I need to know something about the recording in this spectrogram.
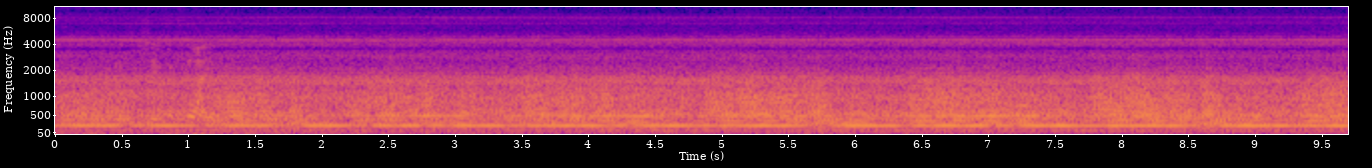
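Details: Vaillant 837 home boiler forced to high fire; steady humming drone with a wavering low tone and faint rattly buzz as a blocked coil in the main heat exchanger overheats and vibrates against the other coils; kettling.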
